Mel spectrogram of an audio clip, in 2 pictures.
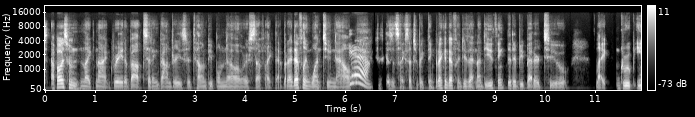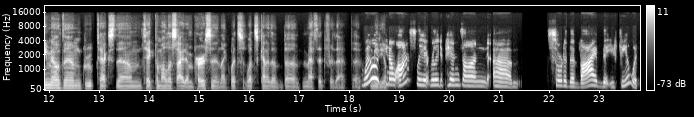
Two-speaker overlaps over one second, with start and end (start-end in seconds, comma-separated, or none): none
